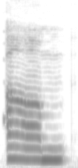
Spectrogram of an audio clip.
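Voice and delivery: "Um" hummed as a hesitation; English filler um. Shown as a demonstration. Vlogger catching her own English filler. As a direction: let "Um" fill the pause. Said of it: "see what I said there?".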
